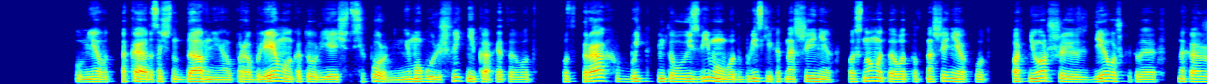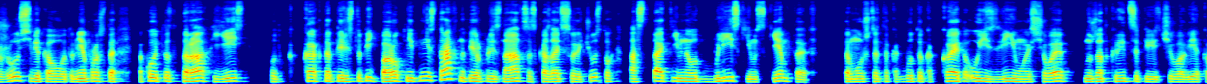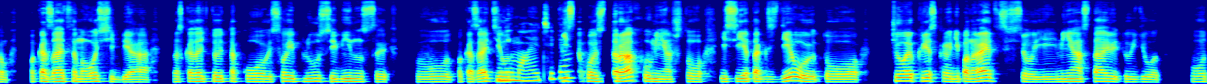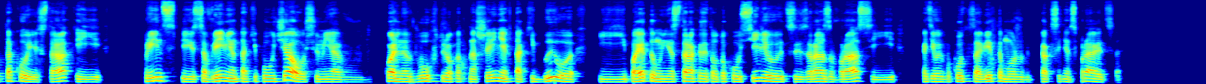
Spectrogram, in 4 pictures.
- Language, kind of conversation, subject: Russian, advice, Чего вы боитесь, когда становитесь уязвимыми в близких отношениях?
- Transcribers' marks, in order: tapping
